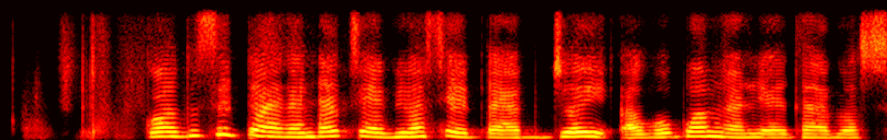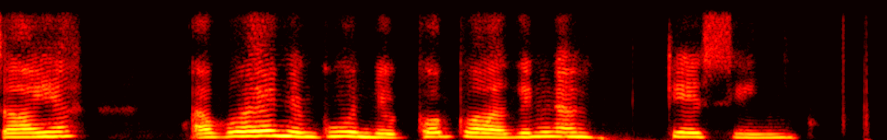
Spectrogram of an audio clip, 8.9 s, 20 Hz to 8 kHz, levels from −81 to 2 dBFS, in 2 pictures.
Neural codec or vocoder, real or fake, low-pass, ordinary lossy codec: codec, 16 kHz, 1 kbps, FreqCodec, smaller model; fake; 7.2 kHz; none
